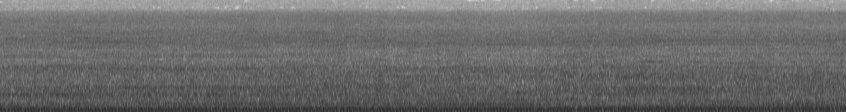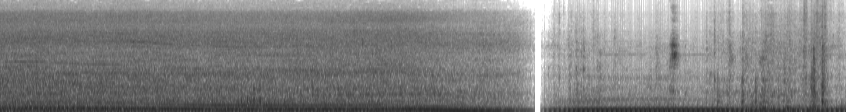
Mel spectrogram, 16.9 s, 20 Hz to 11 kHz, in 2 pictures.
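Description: Suzuki SJ-series 4x4 engine running steadily, its pitch sinking as the revs fall about thirteen seconds in. It cuts off abruptly, and a lower, steady engine hum with light rattling clicks follows, heard from inside the cab.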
